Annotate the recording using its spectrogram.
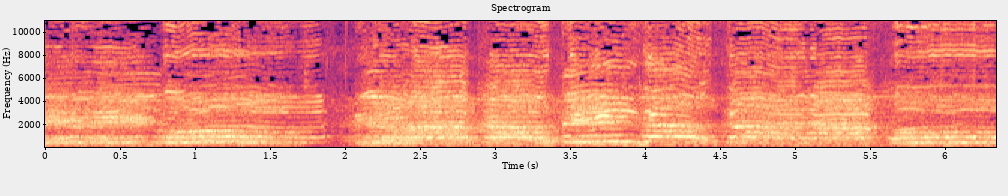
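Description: Live group singing: many voices, a crowd joining a woman singer, sing a pop-rock song together in held notes, with a brief drop about two seconds in.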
